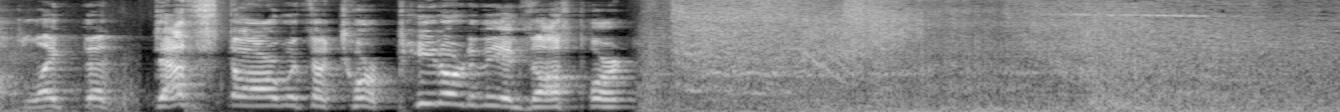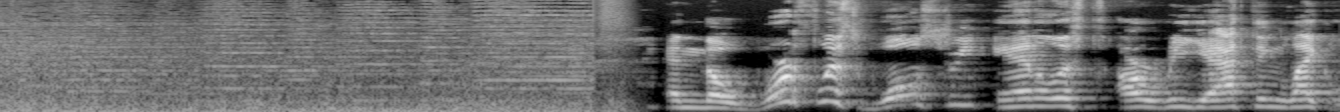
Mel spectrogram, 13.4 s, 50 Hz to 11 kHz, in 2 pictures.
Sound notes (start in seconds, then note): 3.2 Death Star explodes; 6.9 rousing music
